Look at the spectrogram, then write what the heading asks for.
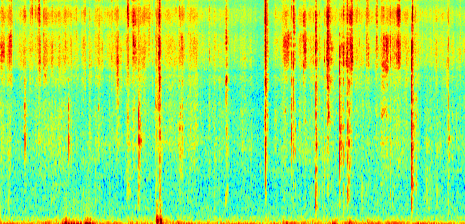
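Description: Faint, scattered clicks and short rustling swishes of trading cards being handled and slid past one another one at a time.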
